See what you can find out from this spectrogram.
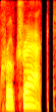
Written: protract

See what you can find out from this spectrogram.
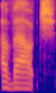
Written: avouch

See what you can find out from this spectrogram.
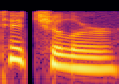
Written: titular

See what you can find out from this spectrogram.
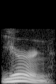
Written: yearn

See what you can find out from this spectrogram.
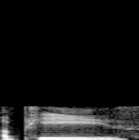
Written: appease

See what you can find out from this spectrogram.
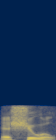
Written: eschewal

